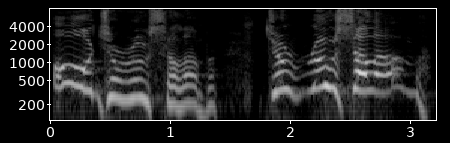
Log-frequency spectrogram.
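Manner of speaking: slow rising cry of Jerusalem; anguished lament. Acted. Jesus weeping over Jerusalem, slow anguished cry. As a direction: cry out over the city in grief. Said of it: "And then he says".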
